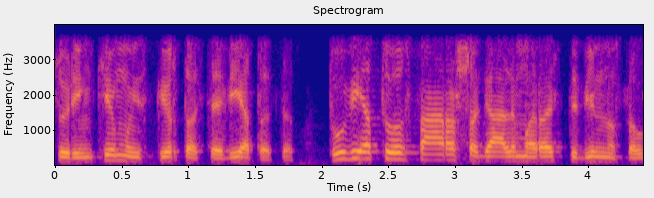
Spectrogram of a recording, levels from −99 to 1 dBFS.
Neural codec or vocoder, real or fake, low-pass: none; real; 3.6 kHz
